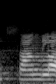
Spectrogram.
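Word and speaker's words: Tshangla: उनके लैंग्वेज को यहाँ पे चांगला, इसका प्रोनाउंसिएशन सांगला होगा, ठीक है, सांगला, ठीक है, CHA वाला होगा पर लिखा ऐसे जाता है।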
